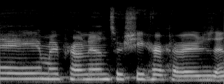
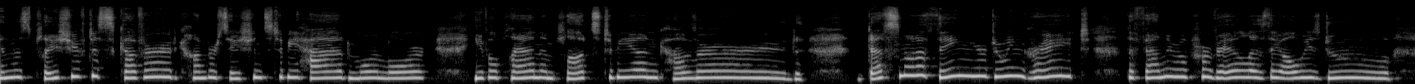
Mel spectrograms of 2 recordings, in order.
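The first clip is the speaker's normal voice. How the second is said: spooky ghost voice, pitched higher; 5 semitones higher than usual. Reading a fan poem aloud as a ghost character: ghost voice. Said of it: "insert ghost voice".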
